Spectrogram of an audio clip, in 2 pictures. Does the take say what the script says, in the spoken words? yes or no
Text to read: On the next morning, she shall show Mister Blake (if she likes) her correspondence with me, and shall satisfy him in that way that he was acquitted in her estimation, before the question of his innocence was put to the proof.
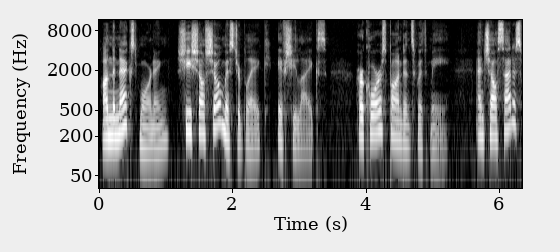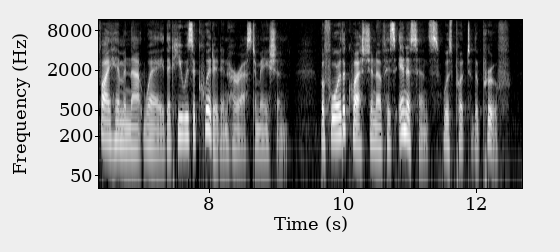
yes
